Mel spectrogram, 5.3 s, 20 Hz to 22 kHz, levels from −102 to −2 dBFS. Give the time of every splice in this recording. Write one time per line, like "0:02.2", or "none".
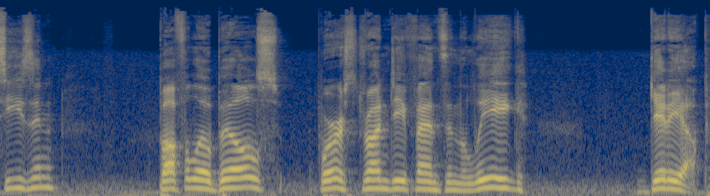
none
